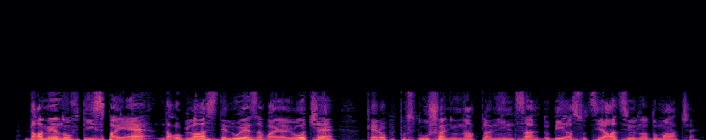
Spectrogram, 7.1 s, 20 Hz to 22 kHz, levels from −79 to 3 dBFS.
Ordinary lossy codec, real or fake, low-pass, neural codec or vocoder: AAC, 24 kbps; fake; 19.8 kHz; vocoder, 44.1 kHz, 128 mel bands, Pupu-Vocoder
